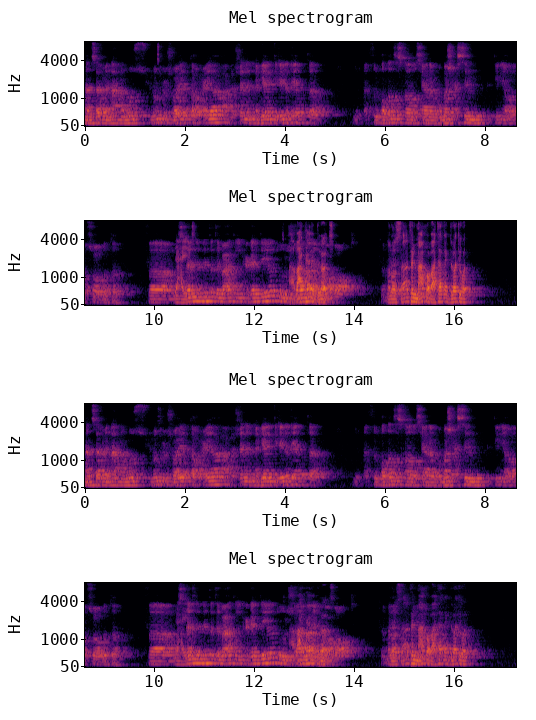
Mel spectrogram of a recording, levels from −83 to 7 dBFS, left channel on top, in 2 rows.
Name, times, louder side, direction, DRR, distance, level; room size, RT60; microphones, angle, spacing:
voice 1, 0.0-4.8 5.4-9.3 9.9-13.9 14.5-15.4, equal, 5° right, -5 dB, 0.9 m, -34 dB
voice 2, 10.4-10.7 12.7-13.5 14.7-16.2, left 4 dB, 85° left, 7 dB, 0.4 m, -29 dB
4.7 x 2.8 x 2.9 m, 0.93 s
head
